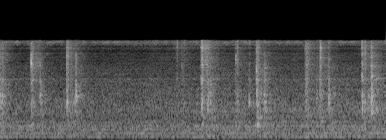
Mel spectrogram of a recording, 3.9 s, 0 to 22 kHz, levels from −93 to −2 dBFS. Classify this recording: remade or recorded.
remade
